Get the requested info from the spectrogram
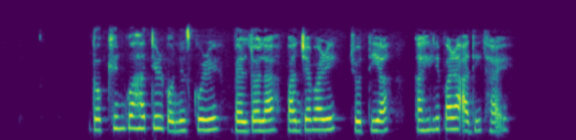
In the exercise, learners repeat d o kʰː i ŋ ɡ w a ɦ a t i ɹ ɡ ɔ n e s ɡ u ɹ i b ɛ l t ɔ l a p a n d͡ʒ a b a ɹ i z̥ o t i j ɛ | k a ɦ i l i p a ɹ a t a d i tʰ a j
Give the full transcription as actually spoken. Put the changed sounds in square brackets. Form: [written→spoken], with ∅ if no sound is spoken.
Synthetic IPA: d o kʰː i [ŋ→n] ɡ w a ɦ a t i ɹ ɡ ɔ n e s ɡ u ɹ i b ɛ l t ɔ l a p a n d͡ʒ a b a ɹ i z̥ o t i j [ɛ→a] | k a ɦ i l i p a ɹ a [t→ʔ] a d i tʰ a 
